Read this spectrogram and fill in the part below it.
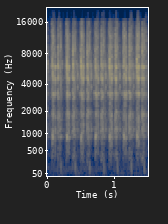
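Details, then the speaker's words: Mitsubishi Evo X torque damper held in hand: quick bright metallic rattle in bursts, about six a second, because its springs are broken and lack tension; in the car it shows warm at idle, out of drive. "rattling that is basically because the Springs are broken and they're moving on their own there should be should be tension inside that and they should be um not rattling like that"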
